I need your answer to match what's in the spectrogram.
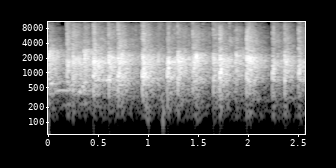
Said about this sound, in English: Clap your hands all over this house if you believe it.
